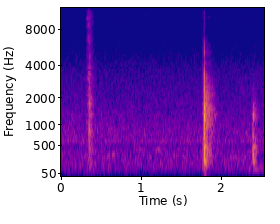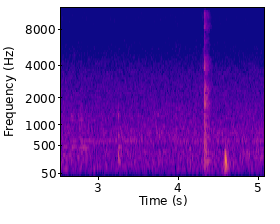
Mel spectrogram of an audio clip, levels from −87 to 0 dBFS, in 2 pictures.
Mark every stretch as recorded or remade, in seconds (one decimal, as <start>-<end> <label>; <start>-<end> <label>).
0.0-5.1 recorded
